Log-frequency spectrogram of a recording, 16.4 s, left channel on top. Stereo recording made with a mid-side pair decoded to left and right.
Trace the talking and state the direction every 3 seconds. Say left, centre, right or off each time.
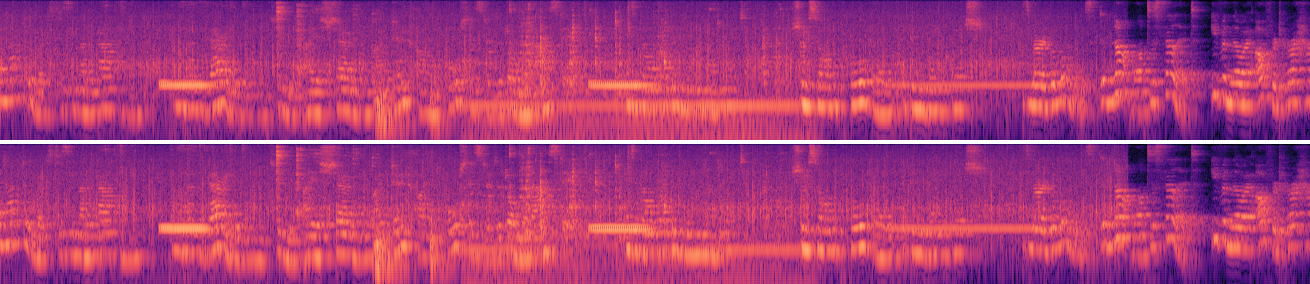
right, right, right, centre, left, left.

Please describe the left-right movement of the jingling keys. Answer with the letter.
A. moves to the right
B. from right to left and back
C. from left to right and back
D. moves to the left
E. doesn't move
D.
